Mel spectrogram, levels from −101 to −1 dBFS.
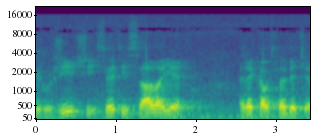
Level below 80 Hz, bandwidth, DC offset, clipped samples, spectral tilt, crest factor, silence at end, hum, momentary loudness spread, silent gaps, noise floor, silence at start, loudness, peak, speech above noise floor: -46 dBFS; 13.5 kHz; under 0.1%; under 0.1%; -8 dB/octave; 16 dB; 0 s; none; 11 LU; none; -38 dBFS; 0 s; -15 LUFS; 0 dBFS; 23 dB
